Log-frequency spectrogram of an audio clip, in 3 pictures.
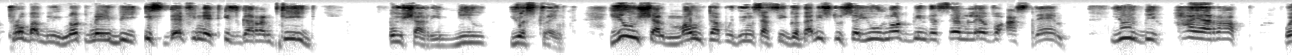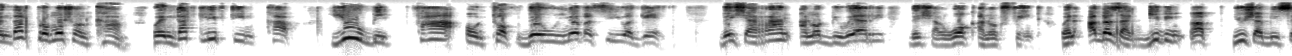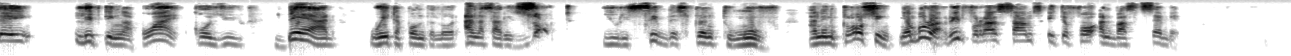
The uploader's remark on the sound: Thank you for praying and joining Living Effectively zoom meeting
